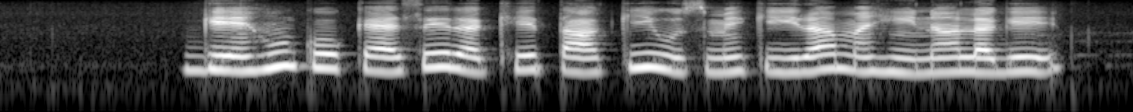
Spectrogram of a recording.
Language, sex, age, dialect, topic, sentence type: Magahi, female, 51-55, Southern, agriculture, question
